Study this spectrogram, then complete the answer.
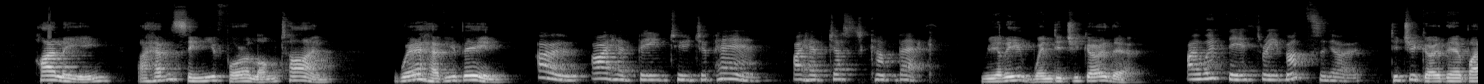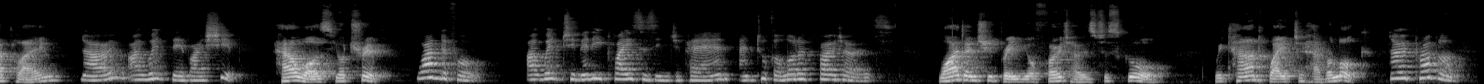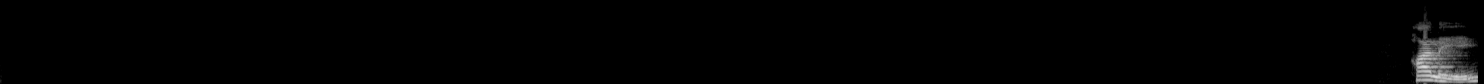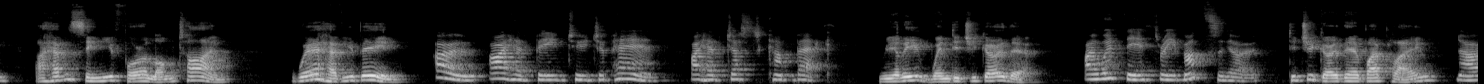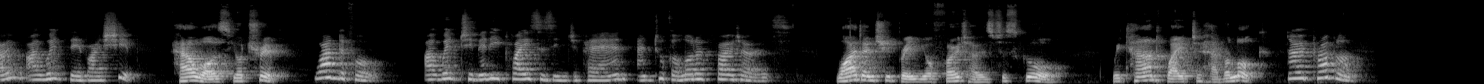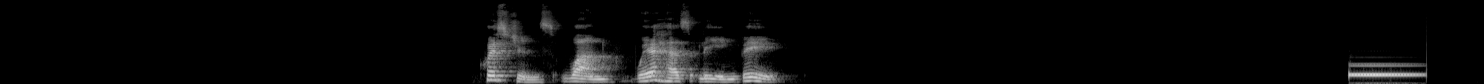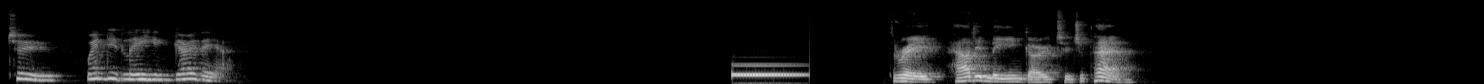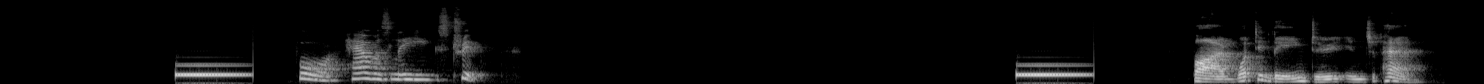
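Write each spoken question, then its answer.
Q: Where has Li Ying been?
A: Japan

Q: When did Li Ying go there?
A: 3 months ago

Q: How did Li Ying go to Japan?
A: By ship

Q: How was Li Ying's trip?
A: Wonderful

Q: What did Li Ying do in Japan?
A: Went to many places and took a lot of photos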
